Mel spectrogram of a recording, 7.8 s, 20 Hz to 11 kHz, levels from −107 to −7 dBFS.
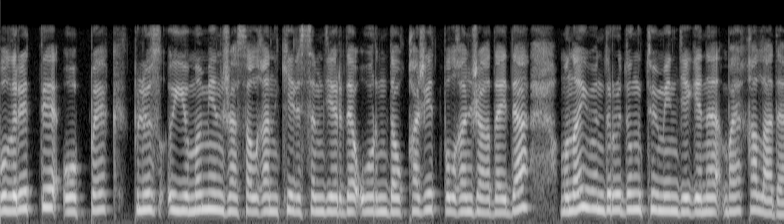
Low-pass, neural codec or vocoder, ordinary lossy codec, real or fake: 7.2 kHz; none; none; real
